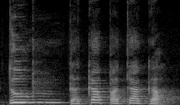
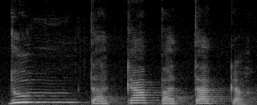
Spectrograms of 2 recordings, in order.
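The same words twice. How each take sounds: First: The syllables are spoken at a fast pace. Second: The syllables are spoken at a slow pace. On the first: "Un peu plus vite" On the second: "Je vous les dis lentement"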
